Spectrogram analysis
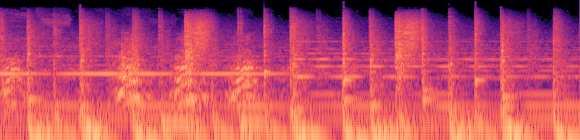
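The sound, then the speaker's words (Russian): About ten sleepy dogs run out of a door into a yard, barking and yelping in rapid, overlapping bursts, loud, with higher yips and a few whimpers mixed into the steady commotion. “Во двор из двери слоем выбежал десяток сонных псов.”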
